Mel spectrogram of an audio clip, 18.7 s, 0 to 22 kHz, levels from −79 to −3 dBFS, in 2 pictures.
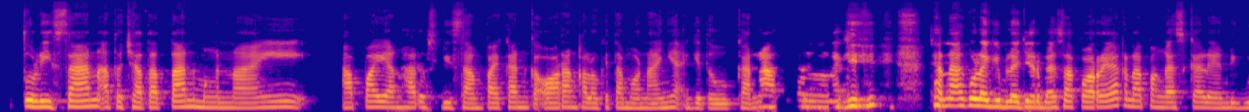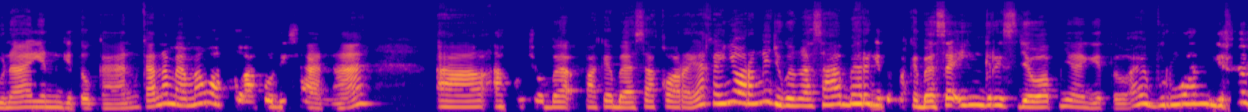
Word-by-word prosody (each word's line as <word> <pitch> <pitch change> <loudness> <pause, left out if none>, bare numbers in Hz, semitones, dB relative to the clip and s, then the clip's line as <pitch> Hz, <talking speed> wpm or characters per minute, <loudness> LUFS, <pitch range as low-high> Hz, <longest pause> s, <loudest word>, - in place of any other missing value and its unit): tulisan 210 0 +5
atau 190 0 -1
catatan 185 +3 +2
mengenai 185 +2 -3 0.2
apa 180 +3 0
yang 185 -2 0
harus 185 0 -3
disampaikan 175 +1 -2
ke 165 - -3
orang 175 +2 +2
kalau 180 -2 -2
kita 175 +1 -5
mau 170 - -3
nanya 165 +3 -3
gitu 160 -1 -5
karena 175 +5 +2
aku 195 - -20
pernah 205 -2 -4
lagi 200 +4 +5 0.5
karena 245 -2 +4
aku - - +7
lagi 225 -2 +8
belajar 200 -1 +4
bahasa 190 +2 +1
Korea 195 +3 +3
kenapa 210 -4 -2
nggak 185 0 0
sekalian 180 -2 -2
digunain 190 +3 -3
gitu 170 -2 -5
kan 155 +2 -7
karena 220 +9 +1
memang 315 +1 0
waktu 290 -7 -2
aku 200 +2 0
di 200 - -6
sana, 170 - -2 0.5
eee, 205 0 +2
aku 210 0 -6
coba 195 -1 -3
pakai 195 0 -5
bahasa 185 +2 -2
Korea 190 +6 -2
kayaknya 325 +4 0
orangnya 335 +4 0
juga 255 -6 +1
nggak 235 0 -2
sabar 300 +2 +2
gitu 255 - -3
pakai 225 - -6
bahasa 205 +4 +1
Inggris 260 -1 0
jawabnya 200 +2 0
gitu, 165 -2 -9
"Ayo 310 -1 -1
buruan" 310 +4 0
Gitu, 240 +8 -4
kan 360 - -2
195 Hz, 185 wpm, -22 LUFS, 180-225 Hz, 0.5 s, lagi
